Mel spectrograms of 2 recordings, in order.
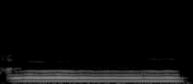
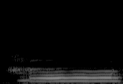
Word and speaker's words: Ham: The sound is hum, hum, spelled like ham.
